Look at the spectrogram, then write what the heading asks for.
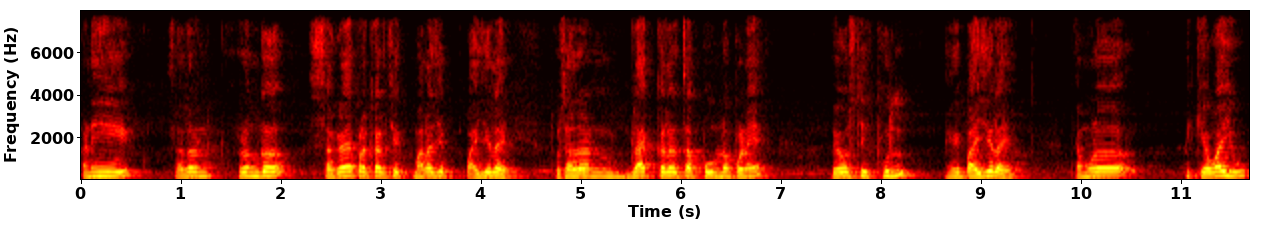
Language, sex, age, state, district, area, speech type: Marathi, male, 60+, Maharashtra, Kolhapur, urban, spontaneous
